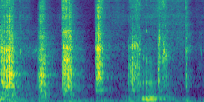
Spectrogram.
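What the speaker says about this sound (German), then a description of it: "Noch einmal hier mit der Karte so drüber gehen. So. Ein paar Kratzer reinmachen." A card is scraped over wet acrylic paint on canvas, making six rhythmic rasping strokes, close and fairly loud, with no talking.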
